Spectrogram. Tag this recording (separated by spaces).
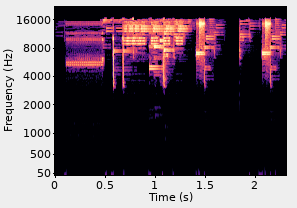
army beep beeps clicks computer dashboard data effect keyboard reveal sound type typing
